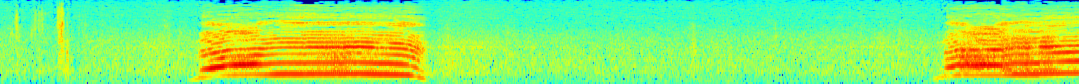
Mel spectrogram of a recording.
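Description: A man shouts loudly outdoors.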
